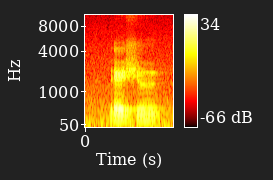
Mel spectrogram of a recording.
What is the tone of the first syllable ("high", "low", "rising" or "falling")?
falling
